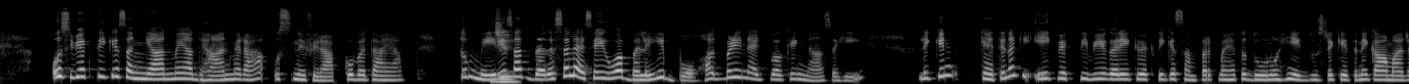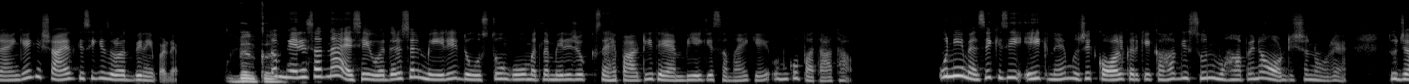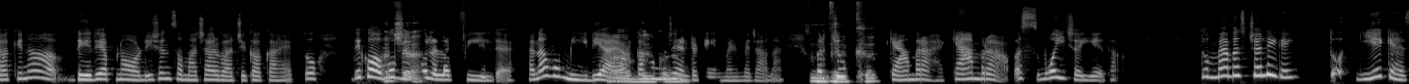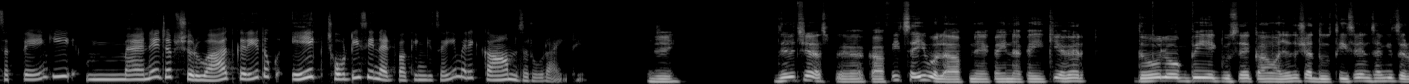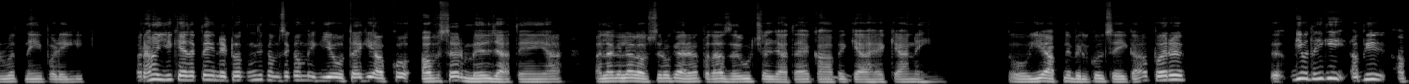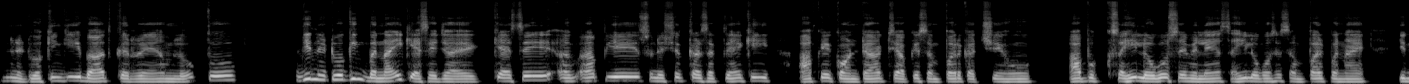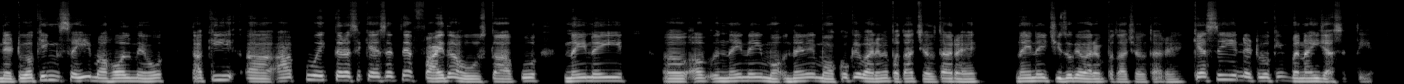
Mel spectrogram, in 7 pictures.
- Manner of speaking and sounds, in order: in English: "नेटवर्किंग"; lip smack; in English: "कॉल"; in English: "ऑडिशन"; in English: "ऑडिशन"; tapping; in English: "फ़ील्ड"; in English: "मीडिया"; in English: "एंटरटेनमेंट"; in English: "नेटवर्किंग"; in English: "नेटवर्किंग"; in English: "नेटवर्किंग"; in English: "नेटवर्किंग"; in English: "कॉन्टेक्ट्स"; in English: "नेटवर्किंग"; in English: "नेटवर्किंग"
- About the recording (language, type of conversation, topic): Hindi, podcast, करियर बदलने के लिए नेटवर्किंग कितनी महत्वपूर्ण होती है और इसके व्यावहारिक सुझाव क्या हैं?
